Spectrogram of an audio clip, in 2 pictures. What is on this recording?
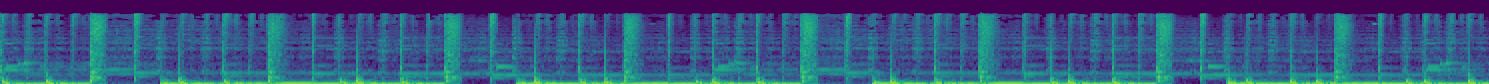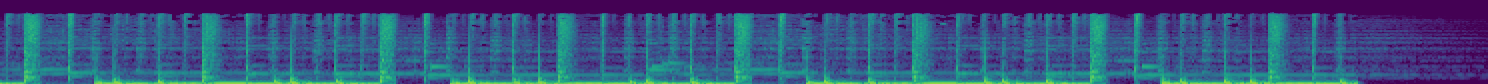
Hip hop beats synth
A drum loop with layered synths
